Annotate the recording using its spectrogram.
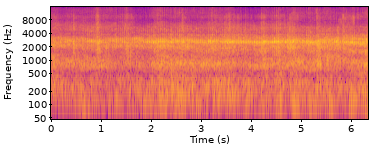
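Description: Mahindra Bolero pickup's diesel engine running as it drives slowly over loose crushed-stone gravel, getting a little louder about two seconds in. A steady high-pitched hiss sits behind it.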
